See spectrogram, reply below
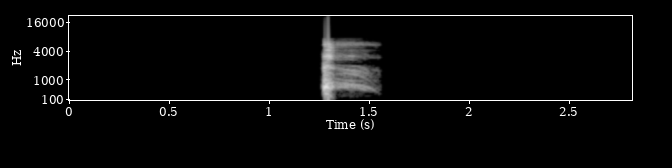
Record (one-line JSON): {"cough_length": "2.8 s", "cough_amplitude": 32767, "cough_signal_mean_std_ratio": 0.11, "survey_phase": "beta (2021-08-13 to 2022-03-07)", "age": "45-64", "gender": "Female", "wearing_mask": "No", "symptom_none": true, "smoker_status": "Never smoked", "respiratory_condition_asthma": true, "respiratory_condition_other": false, "recruitment_source": "REACT", "submission_delay": "1 day", "covid_test_result": "Negative", "covid_test_method": "RT-qPCR", "influenza_a_test_result": "Negative", "influenza_b_test_result": "Negative"}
